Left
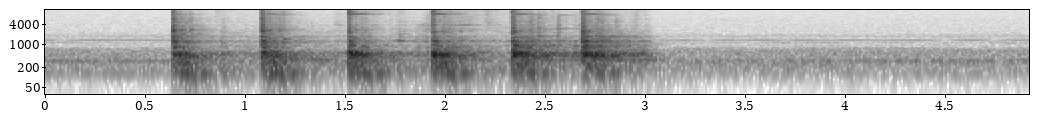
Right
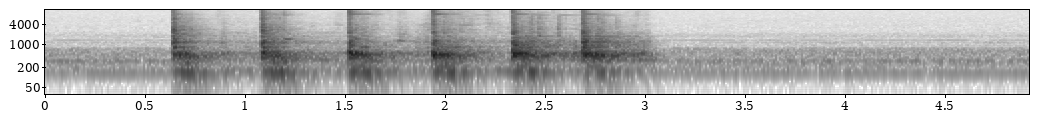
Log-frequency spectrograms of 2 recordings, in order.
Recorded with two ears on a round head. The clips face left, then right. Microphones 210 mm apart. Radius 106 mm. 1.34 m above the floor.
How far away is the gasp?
No gasp in this recording.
